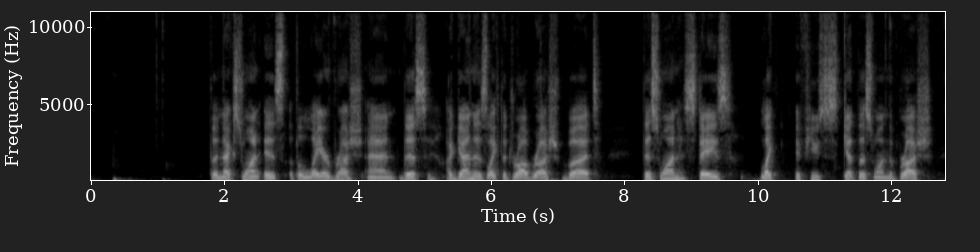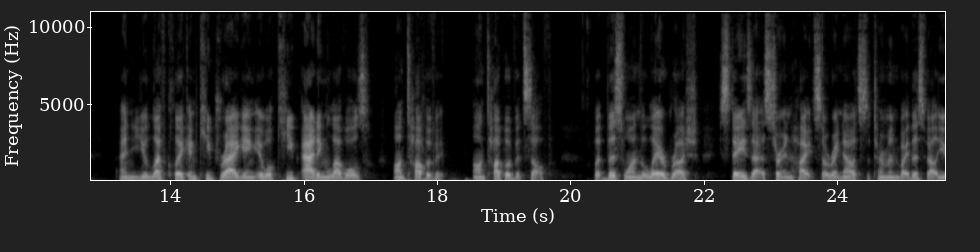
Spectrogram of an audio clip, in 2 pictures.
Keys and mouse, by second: 1.0-5.2 middle drag, 6.2-7.7 middle drag, 11.2-14.7 drag, 18.3 ctrl+z, 21.4 click.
